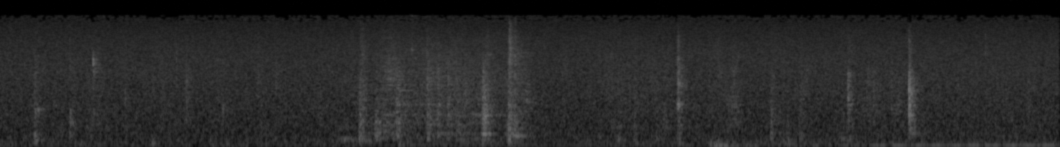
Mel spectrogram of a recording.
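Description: Scattered light knocks and clatters of things being handled and moved about, busiest about four to five seconds in, with a few single knocks later. A low steady hum comes in about seven seconds in.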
